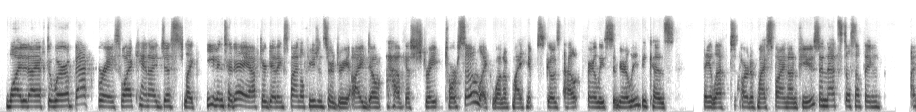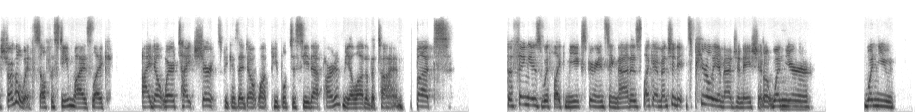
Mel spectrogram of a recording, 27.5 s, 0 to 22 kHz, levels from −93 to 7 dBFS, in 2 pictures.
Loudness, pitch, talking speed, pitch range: -20 LUFS, 190 Hz, 210 wpm, 175-210 Hz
